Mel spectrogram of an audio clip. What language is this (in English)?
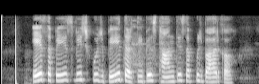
Punjabi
